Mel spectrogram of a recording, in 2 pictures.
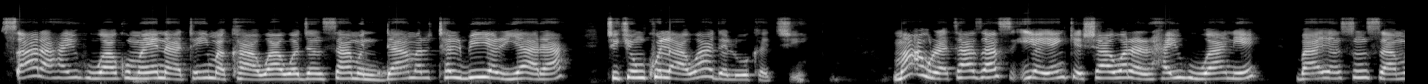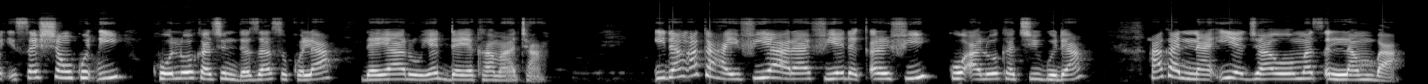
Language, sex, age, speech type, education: Hausa, female, 46-60, spontaneous, tertiary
